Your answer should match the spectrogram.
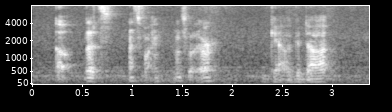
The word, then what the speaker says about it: Gal Gadot: Gal Gadot. It's with a short O and you in a hard T. So the O is short, but the T is like very prominent.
